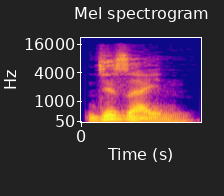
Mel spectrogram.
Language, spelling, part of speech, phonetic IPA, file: Russian, дизайн, noun, [dʲɪˈzajn], Ru-дизайн.ogg
- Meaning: design, style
